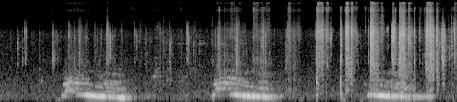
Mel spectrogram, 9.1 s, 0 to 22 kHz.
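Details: Zoo lion at Maruyama Zoo, recorded 28 February 2025, gives three low, drawn-out, groaning roars that fall in pitch, spaced about three seconds apart, with crackling hiss and clatter in the later part.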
